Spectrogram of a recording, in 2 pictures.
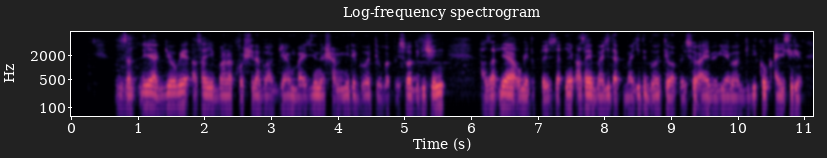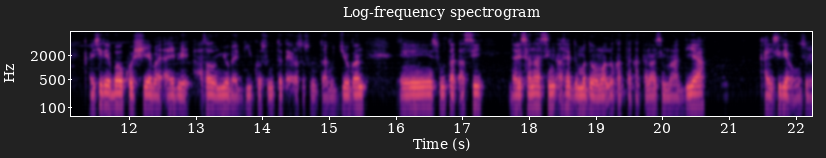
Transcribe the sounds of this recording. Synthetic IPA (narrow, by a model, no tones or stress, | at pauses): zɐlːɪjɐɡːɪjo̞ːɡe̞ːʔɐsɐjbɐnɐkʰɔʃːɪd̪ɐbaːɡɪjɐnbɐjd͡ʒɪd̪ɪnːɐʃɐmːid̪ɪɡɔʔɛt̪ːɪjɔːɡapːɛɪsːʊwaɡɪd̪ɪʃɪn | ɐ̰zɐlːɪjaʔɔ̰ɡeːt̪ɐpːɛzɐʔʔɐsɐjbɐjd͡ʒɪbɐjd͡ʒɪd̪ɪɡɔwɛt̪ːɪjɡapːɛɪsːɔjɐjbɛɡɪjɐbɐɡɪd̪ɪkːɔkʼɐjsɪɾɪjɐ | kʼɐjsɪɾɪjɐbɐwkɔʃːɪjɐbɐʔɐjbɛɐ̰sɐwɪmːɪjɔbɐɡiːkːɔsuːt̪ːɐt̪ʼɐjɛɾɐsɔsuːt̪ːaːɡʊd͡ʒːɪjoːɡɐnː | suːt̪ːakʼɐsːɪ | d̪ɐɾɪsɐnaːsɪnʔɐ̰sɐjd̪ʊmːɐd̪ʊmːɐmɐlːɔkɐt̪ːakɐt̪ːɐnaːsɪmaːd̪ːɪjaː | kʼɐjsɪɾɪjɐʔoːsɔj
